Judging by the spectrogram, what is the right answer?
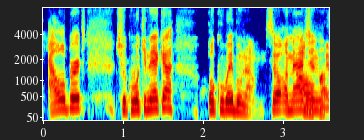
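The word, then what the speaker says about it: Okwuegbunam: It's Okwebunam. That's how you pronounce it. It's Albert Chukwuemeka Okwebunam.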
